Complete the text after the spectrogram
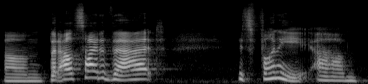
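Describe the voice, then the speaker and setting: Bright-voiced woman telling animated stories. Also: medium pitch, slow pace. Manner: animated storyteller, sings snippets and laughs often. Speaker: singer-songwriter guest. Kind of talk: casual roundtable chat.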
